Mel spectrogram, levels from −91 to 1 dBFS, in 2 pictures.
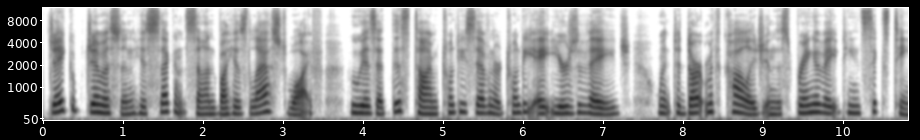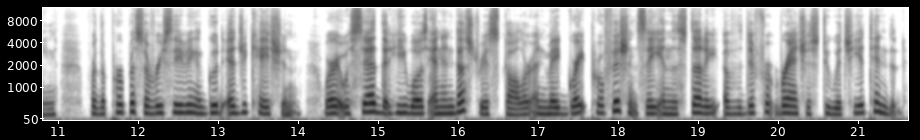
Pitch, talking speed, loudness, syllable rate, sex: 215 Hz, 180 wpm, -19 LUFS, 4.9 syllables/s, female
